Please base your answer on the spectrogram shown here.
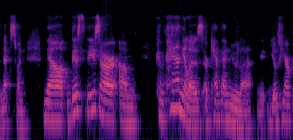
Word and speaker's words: Campanula: I learned it as Campanula, and actually Campanula is the right way to say it because it's Campanula. It's always the accent on the second syllable.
